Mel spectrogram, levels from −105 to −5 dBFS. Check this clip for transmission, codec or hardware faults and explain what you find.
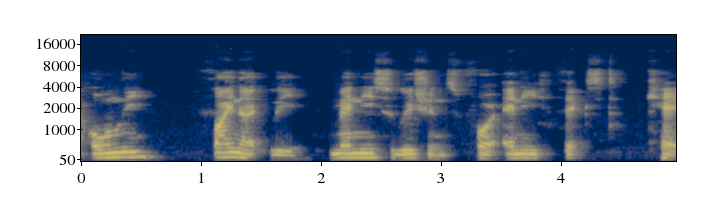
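Nothing here sounds off: I couldn't hear any transmission, codec or hardware trouble anywhere in the speech.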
